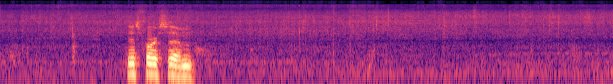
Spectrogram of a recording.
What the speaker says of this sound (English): I'm going to throw in a few pads of butter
